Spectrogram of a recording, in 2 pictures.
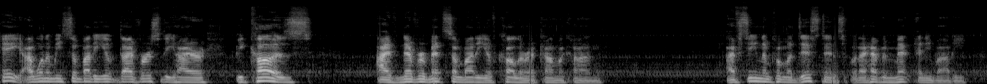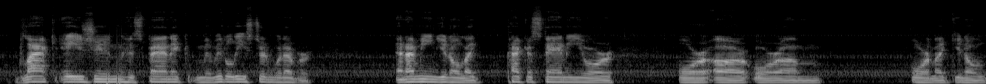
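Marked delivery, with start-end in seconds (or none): none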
